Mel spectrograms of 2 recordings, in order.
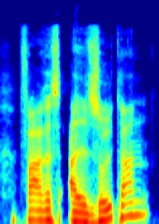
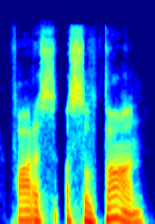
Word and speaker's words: Faris Al-Sultan: Well, it depends on whether you pronounce it like the Germans or the Arabs. Well, give me both. This would be interesting. Faris Al-Sultan, this is like the Germans, and Faris Al-Sultan would be the Arabic way.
